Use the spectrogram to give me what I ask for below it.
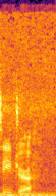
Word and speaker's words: sidra: my favorite ciders and it actually pronounced Sidra Sidra have to be fans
